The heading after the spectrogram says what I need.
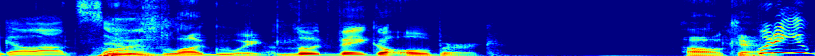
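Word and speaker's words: Åberg: Okay, how do you pronounce his name? The A with the O on top of it. Oberg. It's Oberg. It looks like Okay. Aberg, but it's Oberg.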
